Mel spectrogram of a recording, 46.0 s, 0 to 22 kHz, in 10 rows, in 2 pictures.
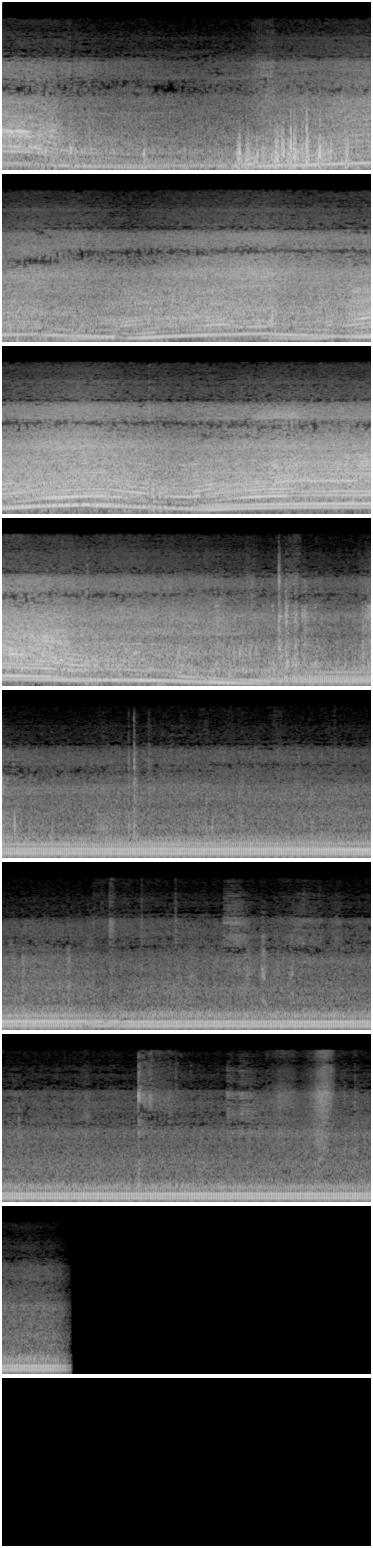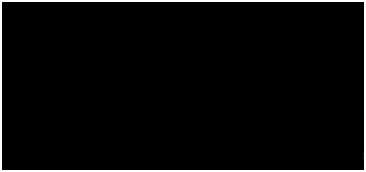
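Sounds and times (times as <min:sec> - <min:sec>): car engine revving and idling: 0:00.0 - 0:33.2.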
